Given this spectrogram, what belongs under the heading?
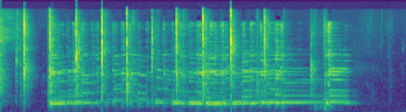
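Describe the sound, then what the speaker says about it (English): Applause for a performer at a live variety show, heard as a run of sharp, fairly close claps with a sustained tonal sound underneath, stopping abruptly near the end. "give Percy Copley another round of applause, please."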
